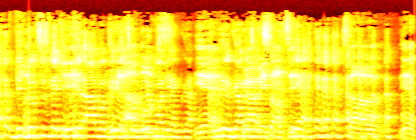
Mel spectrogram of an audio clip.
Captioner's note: laughs loudly; laughing loudly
